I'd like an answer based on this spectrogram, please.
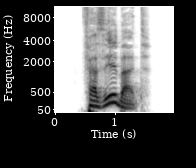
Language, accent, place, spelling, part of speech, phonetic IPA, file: German, Germany, Berlin, versilbert, adjective / verb, [fɛɐ̯ˈzɪlbɐt], De-versilbert.ogg
- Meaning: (verb) past participle of versilbern; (adjective) silverplated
